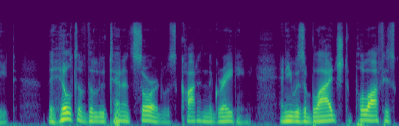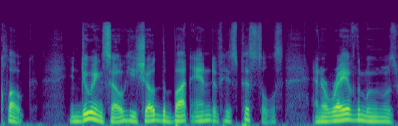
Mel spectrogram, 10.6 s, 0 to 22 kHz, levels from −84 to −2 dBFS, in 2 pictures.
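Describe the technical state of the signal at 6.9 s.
At 6.9 s the signal is intact, with no technical fault audible at that moment.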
